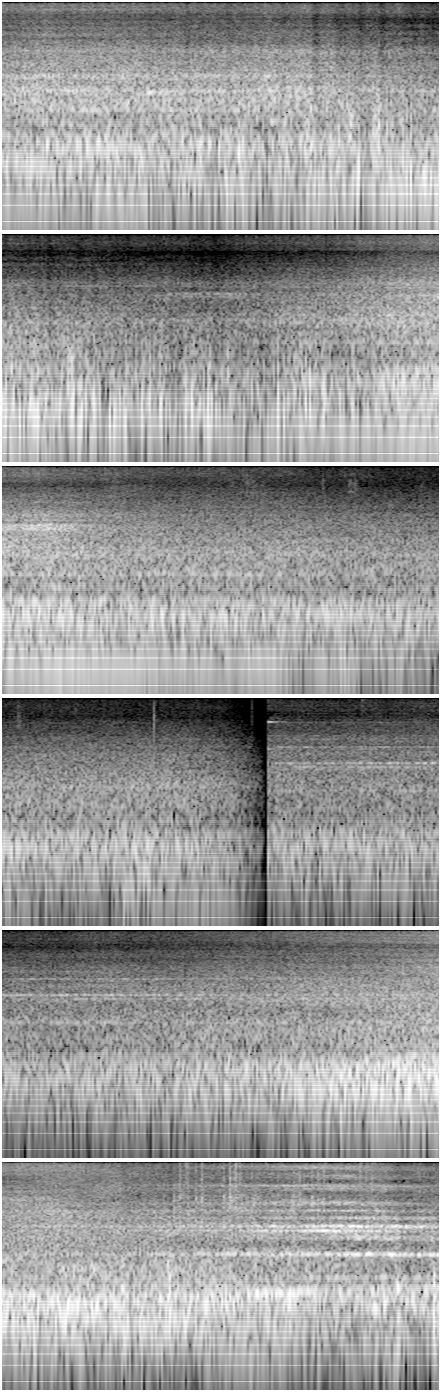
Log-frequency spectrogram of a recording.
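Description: Railway trains running with a steady low rumble. After a sudden cut about two-thirds of the way in, a train's sound builds up again, and thin high wheel-squeal tones appear near the end.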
